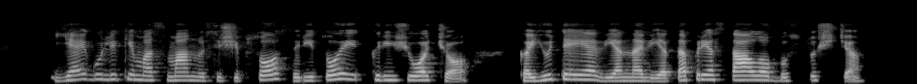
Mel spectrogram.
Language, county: Lithuanian, Vilnius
